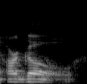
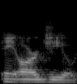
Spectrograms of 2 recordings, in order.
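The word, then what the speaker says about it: argot: sentence, you know, and there's also an argo or it's spelled a r g o t, but argo is is the it's a special or secret language or jargon used by two or more people.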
